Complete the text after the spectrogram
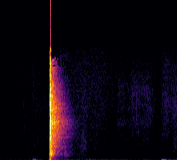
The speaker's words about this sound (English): You know, I've been doing my research into video production. I saw that it's good to have a clap at the beginning so that you're able to visualize it. Clap on, clap off.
